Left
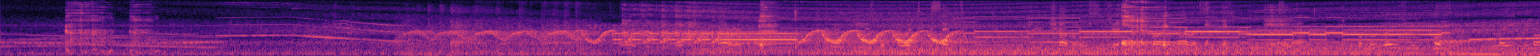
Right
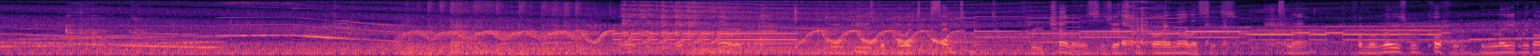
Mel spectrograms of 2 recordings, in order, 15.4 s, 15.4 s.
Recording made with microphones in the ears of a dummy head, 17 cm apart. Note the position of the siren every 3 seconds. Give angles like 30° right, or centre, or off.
70° right, 60° right, 40° right, 10° left, 40° left.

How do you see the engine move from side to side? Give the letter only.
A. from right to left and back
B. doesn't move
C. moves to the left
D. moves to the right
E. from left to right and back
C.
